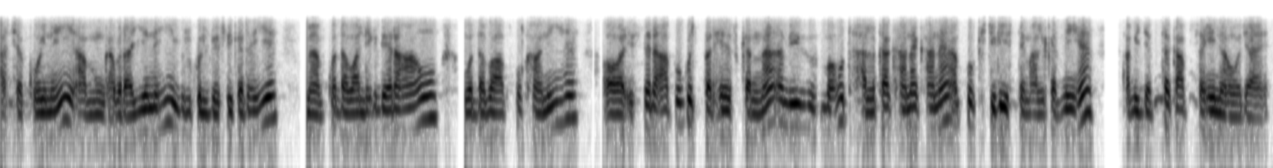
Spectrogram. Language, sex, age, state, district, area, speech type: Urdu, male, 45-60, Uttar Pradesh, Aligarh, urban, conversation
